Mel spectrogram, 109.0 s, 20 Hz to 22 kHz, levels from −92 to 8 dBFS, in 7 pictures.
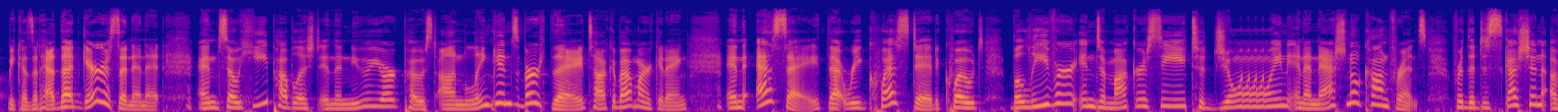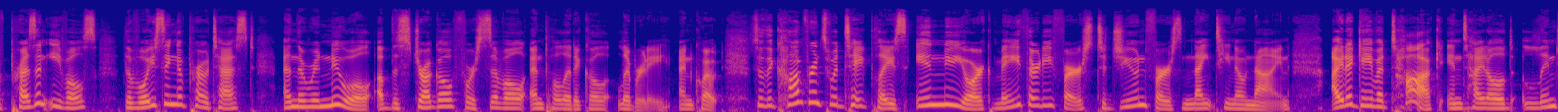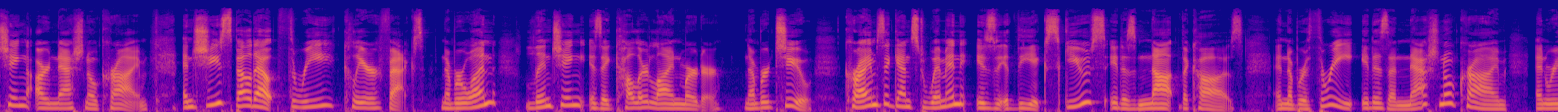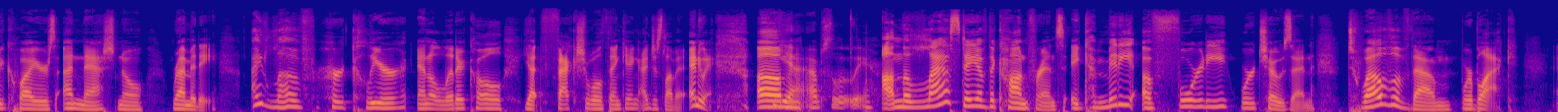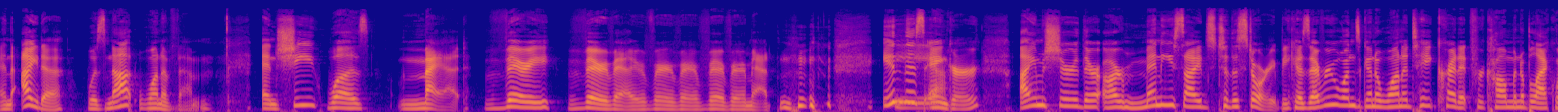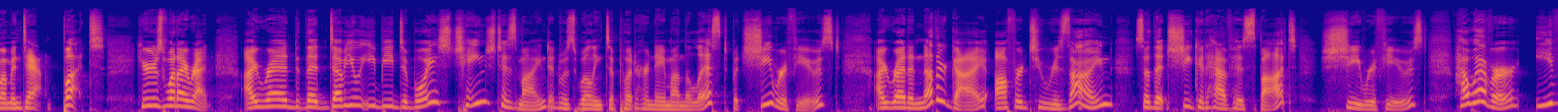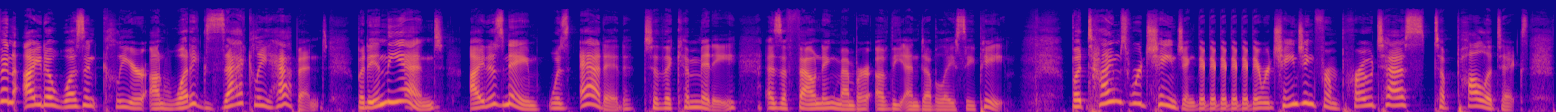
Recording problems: audio stuttering; at 12 s and at 1:45

